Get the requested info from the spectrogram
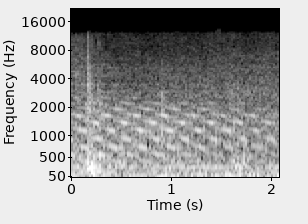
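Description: Several tones gliding steadily down in pitch together, like a falling electronic sweep, with a sharp click about a quarter second in and a steady low hum joining near the end.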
